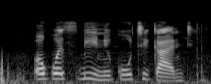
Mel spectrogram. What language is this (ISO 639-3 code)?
xho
